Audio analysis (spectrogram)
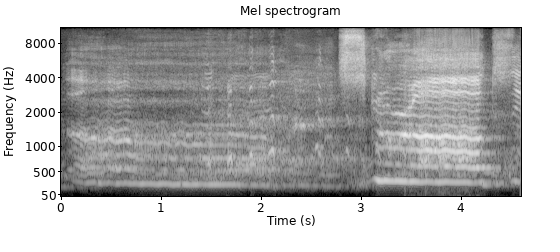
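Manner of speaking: high, loud, sung-out wail; dramatic drunken wail. Retold or imitated. Drunk friend crawling from his bedroom, hammed-up loud sung wail. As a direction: moan the name like a dying man. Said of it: "crawling out ever so dramatically".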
